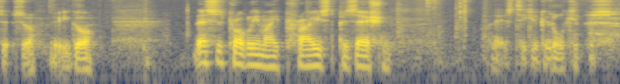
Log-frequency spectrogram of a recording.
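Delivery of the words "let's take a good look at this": whispered aside. Real, not acted. Aside while showing the books.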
